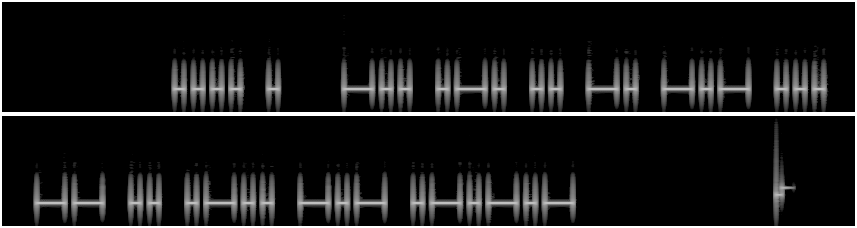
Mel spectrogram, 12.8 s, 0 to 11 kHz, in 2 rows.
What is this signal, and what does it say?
Morse code, heard as a keyed tone, about 17 wpm, 700 Hz. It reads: HE DRINKS MILK.
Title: Easy Phrases 17wpm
